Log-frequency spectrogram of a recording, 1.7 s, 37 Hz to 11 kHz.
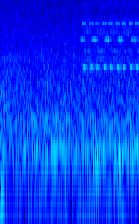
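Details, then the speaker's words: Commodore PET 8296 running a disk torture test on an IEEE 4040 dual drive: single steady high-pitched bell alert (chr$(7)) 13 seconds in, signalling a drive error. "We hear the alarm! The error occurred 13 seconds into testing."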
